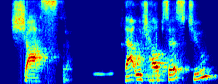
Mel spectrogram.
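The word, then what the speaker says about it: शास्त्र: name and becomes the shasta shasta means scripture and if you don't understand this you make the long a short a and it becomes Shastra what does chester I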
